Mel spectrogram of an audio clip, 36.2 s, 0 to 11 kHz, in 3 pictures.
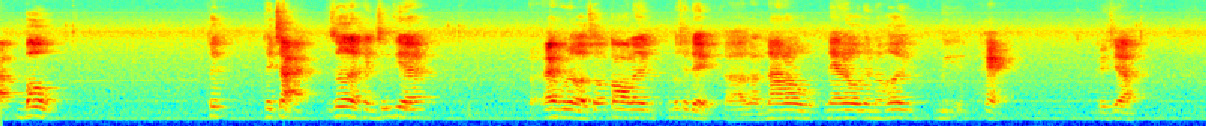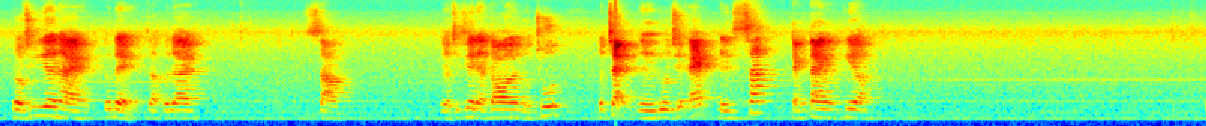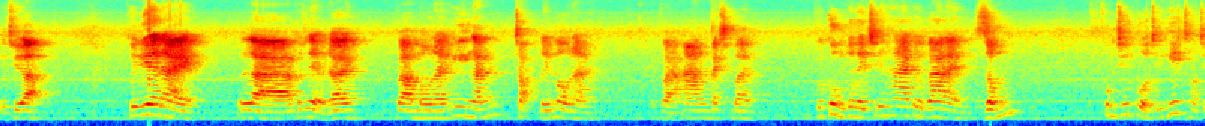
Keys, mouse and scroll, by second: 2.6 click, 4.5 click, 5.9 click, 11.4 click, 12.8 click, 14.4 ctrl+click, 15.0 click, 20.9 shift+click, 24.3 Return, 26.7 click, 27.9 Up, 30.4 click, 31.2 alt+BackSpace, 32.2 v.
